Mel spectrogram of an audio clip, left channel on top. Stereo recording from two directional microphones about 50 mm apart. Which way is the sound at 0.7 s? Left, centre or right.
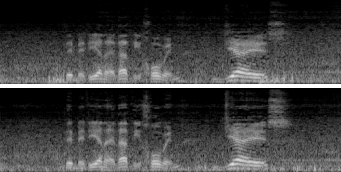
Right.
